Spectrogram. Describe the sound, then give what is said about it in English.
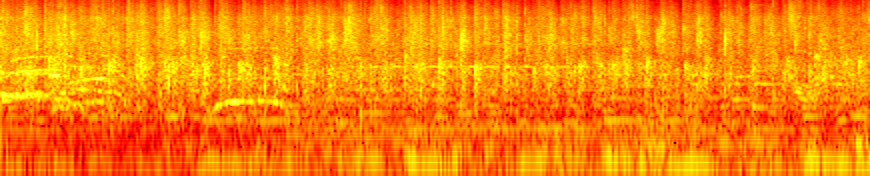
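An audience applauds at the end of a performance, a dense, steady wash of clapping that holds at an even loudness throughout, with crowd voices and some tonal sound mixed underneath. “A big round of applause for our amazing performers!”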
